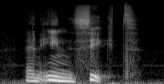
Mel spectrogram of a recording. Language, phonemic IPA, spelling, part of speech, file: Swedish, /²ɪnsɪkt/, insikt, noun, Sv-insikt.ogg
- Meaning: 1. knowledge (solid, deep) 2. insight, understanding (of something) (less solid knowledge) 3. nominalization of inse: realization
